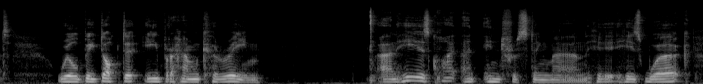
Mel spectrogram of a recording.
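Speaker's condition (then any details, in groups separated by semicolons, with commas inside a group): No condition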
